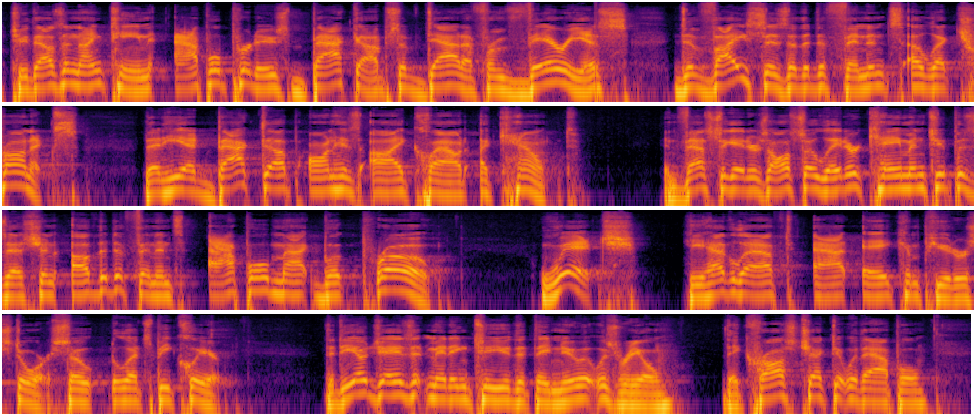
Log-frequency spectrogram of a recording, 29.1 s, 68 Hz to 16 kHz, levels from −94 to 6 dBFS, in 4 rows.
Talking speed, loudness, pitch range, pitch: 130 wpm, -16 LUFS, 130-170 Hz, 150 Hz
